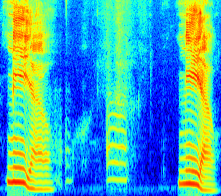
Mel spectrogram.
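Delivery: drawn-out meows with a falling slide; playful cat calls, spaced apart; kitten meows. Acted. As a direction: mew like a kitten. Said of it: "kittens go".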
